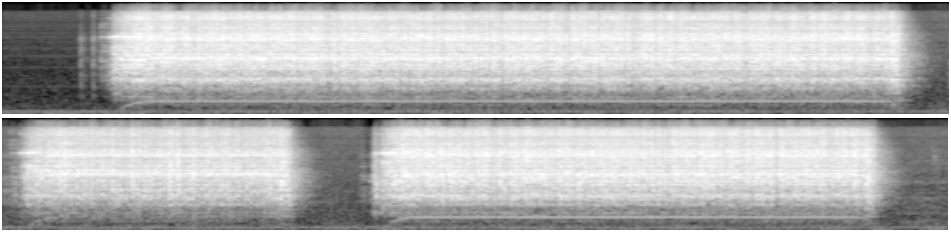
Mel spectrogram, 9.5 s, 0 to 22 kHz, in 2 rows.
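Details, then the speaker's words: Traxxas TRX-4 RC crawler with newly installed GRC aluminium motor mount, free-running in neutral: high steady whine over the motor buzz in three even bursts, louder than stock; suspected pinion-to-spur gear slop. "and so by the sounds of it the GRC mount is a little bit louder and that's probably from what we could see when I had the pinion gear open we were actually able to see how much slop there was between the pinion and the spur"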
